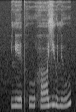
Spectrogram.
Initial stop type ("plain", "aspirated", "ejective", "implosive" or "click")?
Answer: aspirated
